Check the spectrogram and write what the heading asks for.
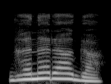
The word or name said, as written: ಘನರಾಗ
